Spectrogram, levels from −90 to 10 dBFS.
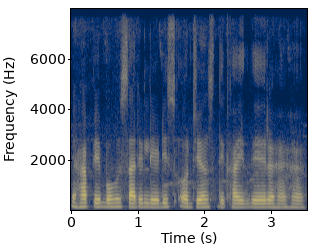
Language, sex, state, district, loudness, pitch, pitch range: Hindi, male, Jharkhand, Palamu, -20 LUFS, 145 Hz, 140-150 Hz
